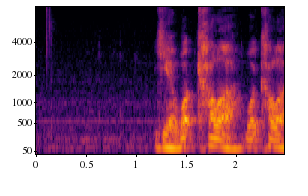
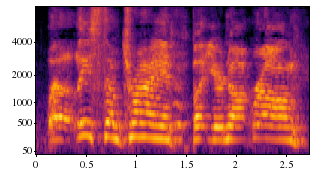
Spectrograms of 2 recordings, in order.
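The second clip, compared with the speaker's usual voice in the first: put-on voice; 8 semitones higher than usual. Streamer answering a tease, high put-on voice. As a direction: pitch it up high and stretch it out.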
